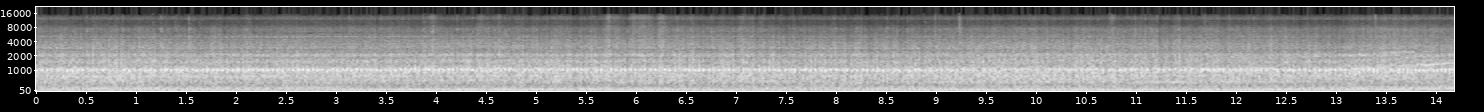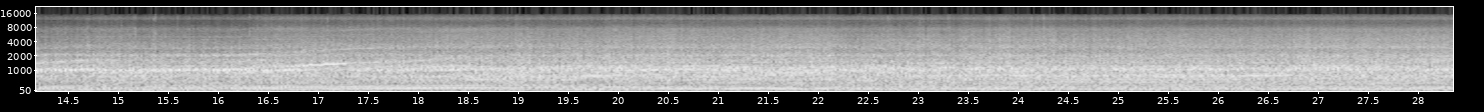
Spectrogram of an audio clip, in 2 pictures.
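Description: Dirt-track sportsman modified's V8 race engine heard from inside the cockpit. It runs at a steady low pitch at first, then from about halfway through rises in pitch again and again as the car accelerates.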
